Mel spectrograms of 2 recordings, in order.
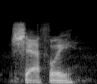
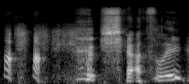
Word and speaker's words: Schlafly: How about the schla schlafly coffee stout? Shafley. – Oh, the L, silent. Shafley.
